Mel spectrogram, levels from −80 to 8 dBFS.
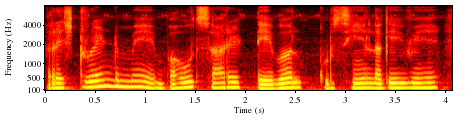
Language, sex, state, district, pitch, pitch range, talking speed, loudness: Hindi, male, Jharkhand, Ranchi, 170 Hz, 160-180 Hz, 130 wpm, -13 LUFS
